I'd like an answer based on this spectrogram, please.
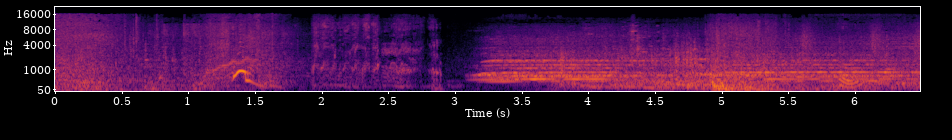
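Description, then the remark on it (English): After a few grunting, sliding vocal sounds, a train rumbles steadily along the tracks with a loud, sustained multi-tone whistle over the continuous rolling noise, as it rolls on through a snowy landscape without Pluto after dumping him from its car. “As the train rolls on without him, Pluto spots figures flying overhead.”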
